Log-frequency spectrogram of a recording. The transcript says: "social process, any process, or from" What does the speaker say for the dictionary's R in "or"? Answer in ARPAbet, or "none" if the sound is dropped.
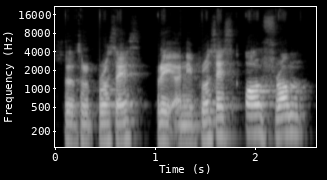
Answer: L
